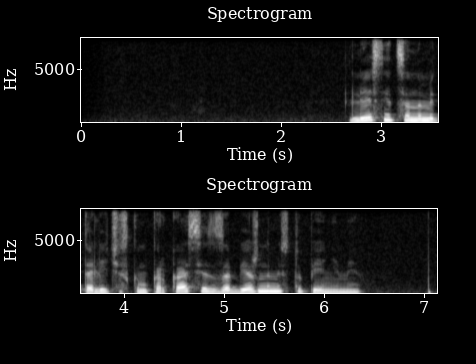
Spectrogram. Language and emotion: Russian, neutral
